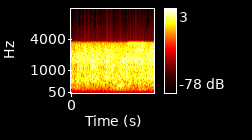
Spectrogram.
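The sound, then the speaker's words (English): A crowd applauds at a basketball game with dense, even clapping that holds steady and loud for the whole moment, without voices standing out. “He's in it to play as the crowd applauds him.”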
